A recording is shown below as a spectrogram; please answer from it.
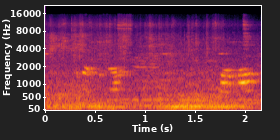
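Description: Inside a moving city bus: the engine runs with a steady low hum under indistinct voices talking.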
